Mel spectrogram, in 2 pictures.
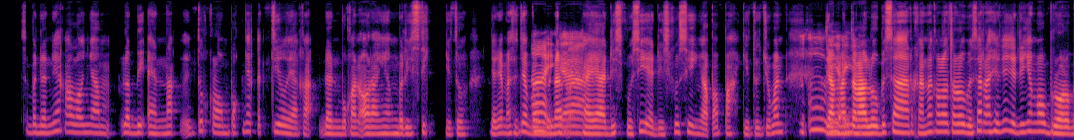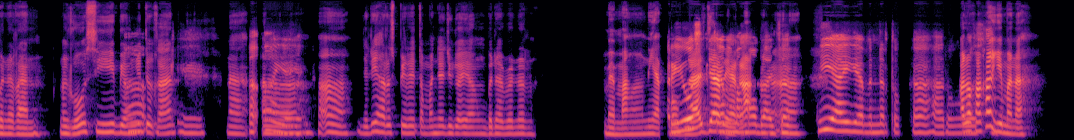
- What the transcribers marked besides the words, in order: other background noise
- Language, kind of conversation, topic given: Indonesian, unstructured, Bagaimana cara kamu mempersiapkan ujian dengan baik?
